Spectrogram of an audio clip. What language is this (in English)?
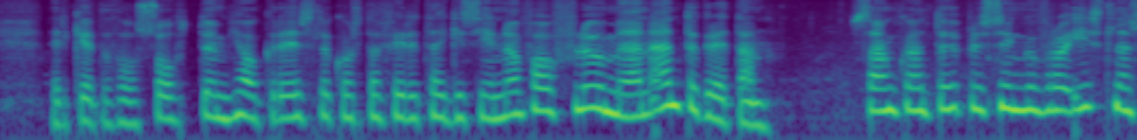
Icelandic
